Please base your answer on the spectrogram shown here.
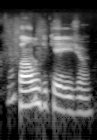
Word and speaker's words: pão de queijo: Yeah, that is How this to pronounce it correctly? cheese bread. It's like No, the in pão de Portuguese. queijo. pão de queijo, Pão de de queijo.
